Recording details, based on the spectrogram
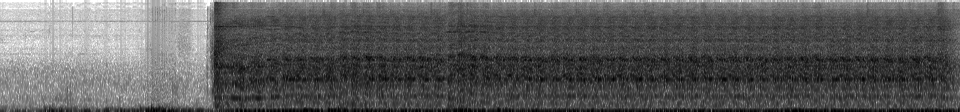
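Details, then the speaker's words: Project Crewman resurrection first start attempt after disabling VATS patches: starter cranks steadily for several seconds with only a brief catch and never runs; cranks but won't start, fuel pump not heard running. Cause suspected, not confirmed. "Okay. It tried to fire. I don't hear the fuel pump running."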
